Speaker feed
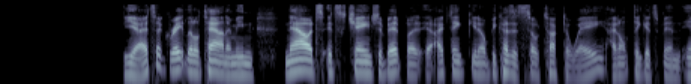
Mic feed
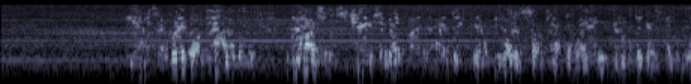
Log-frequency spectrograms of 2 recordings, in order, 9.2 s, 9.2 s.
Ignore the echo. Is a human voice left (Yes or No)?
No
